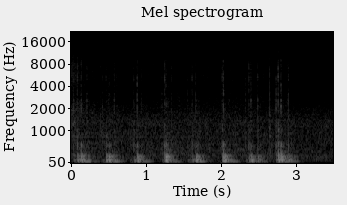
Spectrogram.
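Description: A wooden chopping board is tapped and knocked in a steady, unhurried rhythm. Each knock is a dull, low wooden thud with a short ring, plus a faint bright click. The board gives a soft, hollow, woody knocking pattern.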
